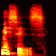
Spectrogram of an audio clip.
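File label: "missus", British English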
